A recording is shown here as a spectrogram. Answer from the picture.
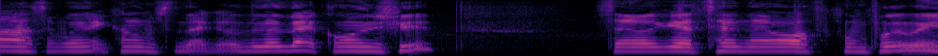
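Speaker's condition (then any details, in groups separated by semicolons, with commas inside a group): Cerebral palsy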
